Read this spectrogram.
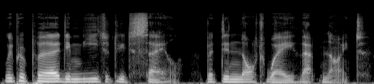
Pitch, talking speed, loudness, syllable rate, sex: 115 Hz, 175 wpm, -18 LUFS, 5.0 syllables/s, male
